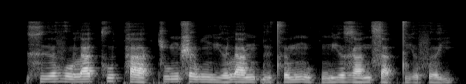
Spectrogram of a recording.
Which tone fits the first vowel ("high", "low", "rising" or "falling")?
rising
